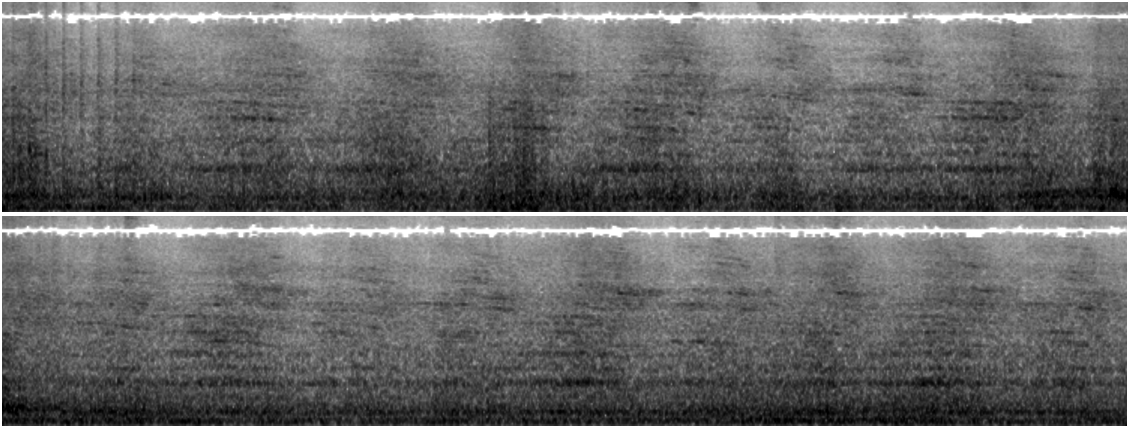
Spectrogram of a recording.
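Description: Double-stack intermodal freight train passing close at speed: continuous rumble and clatter of steel wheels on the rails, with a brief louder swell about halfway through.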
